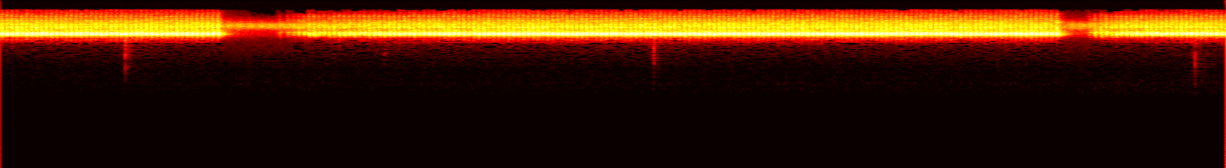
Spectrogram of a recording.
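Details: Grasshoppers chirring nonstop in a thin, very high hiss with a regular pulse of roughly four beats per second, no music. The sound briefly vanishes twice, near two and eleven seconds, with faint clicks in between.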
